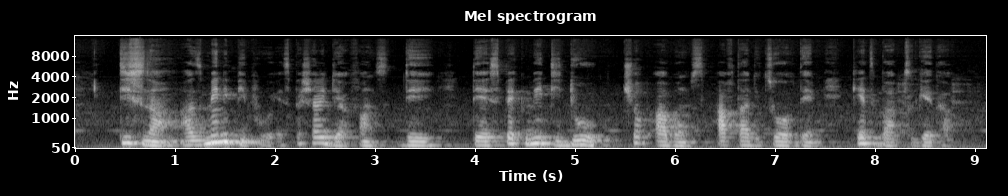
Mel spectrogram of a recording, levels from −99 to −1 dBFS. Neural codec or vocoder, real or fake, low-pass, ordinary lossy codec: none; real; 14.4 kHz; Opus, 64 kbps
